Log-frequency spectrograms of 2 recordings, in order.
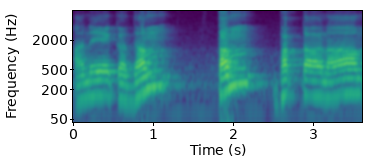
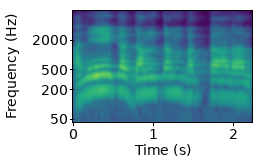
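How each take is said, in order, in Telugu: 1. 'anekadam' తర్వాత విరామం ఉంది. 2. పదాలు విరామం లేకుండా కలిసిపోతాయి. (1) "అనేక దం తర్వాత తం విడదీసి చదవాలి" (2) "మొత్తం కలిపి చెప్తే"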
